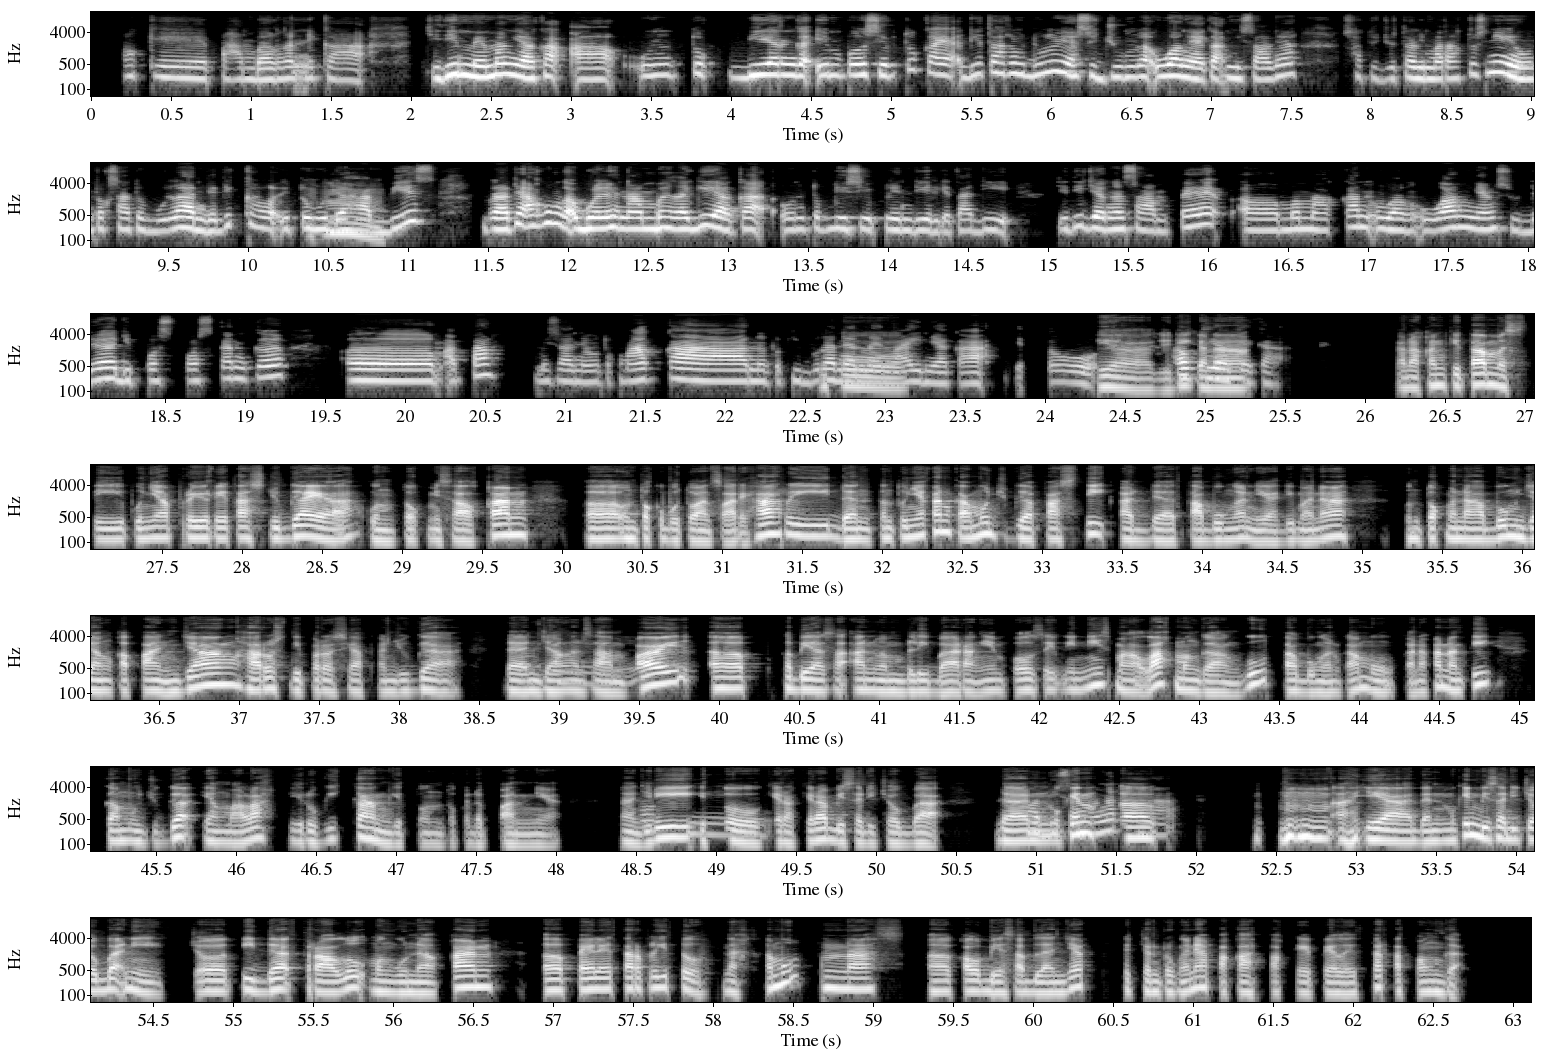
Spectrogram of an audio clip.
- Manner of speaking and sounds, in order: tapping; laughing while speaking: "mhm"; in English: "paylater"; "gitu" said as "plitu"; in English: "paylater"
- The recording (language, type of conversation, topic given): Indonesian, advice, Kenapa saya sering membeli barang diskon secara impulsif padahal sebenarnya tidak membutuhkannya?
